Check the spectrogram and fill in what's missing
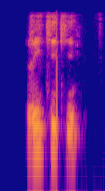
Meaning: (adjective) tiny, narrow, cramped; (noun) cheap, inferior brandy
- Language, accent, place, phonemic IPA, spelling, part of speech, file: French, France, Lyon, /ʁi.ki.ki/, riquiqui, adjective / noun, LL-Q150 (fra)-riquiqui.wav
